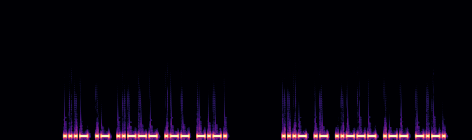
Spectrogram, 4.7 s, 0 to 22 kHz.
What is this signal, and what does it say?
Morse code, heard as a keyed tone, about 47 wpm, 700 Hz. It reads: VA2WC VA2WC
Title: DXCC-100 Call Signs - 5 Characters - Repeated 3x - 45wpm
